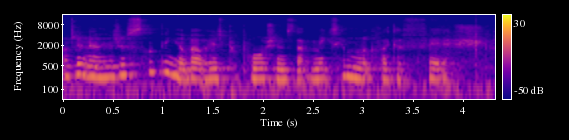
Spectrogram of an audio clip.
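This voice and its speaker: Through noticeable background noise, a woman speaks at medium pitch with ordinary pitch variation. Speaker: artist. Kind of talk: casual chatty sketchbook tour.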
